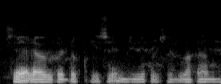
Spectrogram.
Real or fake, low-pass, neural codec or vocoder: fake; 10.8 kHz; codec, 24 kHz, 3 kbps, HILCodec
